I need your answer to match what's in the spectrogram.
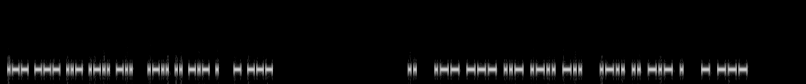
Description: Morse code, heard as a keyed tone, about 58 wpm, 700 Hz. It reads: WOULD LIKE TO I WOULD LIKE TO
